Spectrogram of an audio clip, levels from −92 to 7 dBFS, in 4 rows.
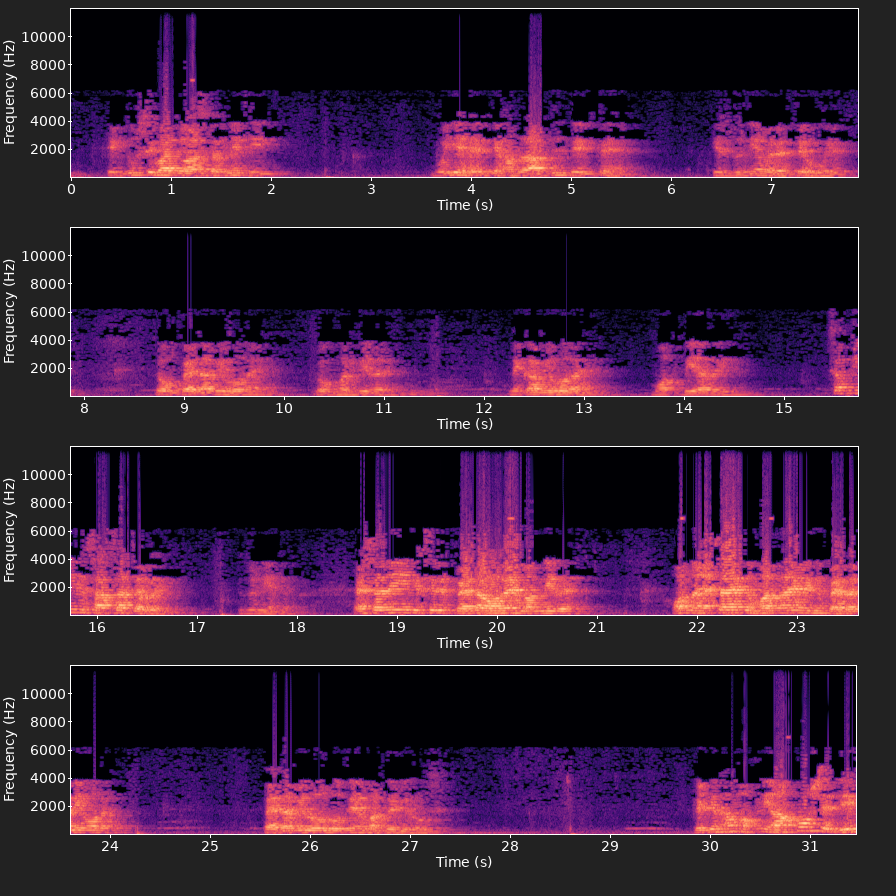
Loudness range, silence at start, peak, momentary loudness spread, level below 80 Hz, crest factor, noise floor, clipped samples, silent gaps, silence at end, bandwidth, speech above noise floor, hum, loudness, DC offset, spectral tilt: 11 LU; 0.05 s; 0 dBFS; 19 LU; -44 dBFS; 14 dB; -47 dBFS; 0.5%; none; 0 s; 12 kHz; 36 dB; none; -11 LUFS; under 0.1%; -5 dB/octave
